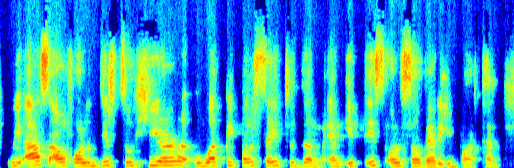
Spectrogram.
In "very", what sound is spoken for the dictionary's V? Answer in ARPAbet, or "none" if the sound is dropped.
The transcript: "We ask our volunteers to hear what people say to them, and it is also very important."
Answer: V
